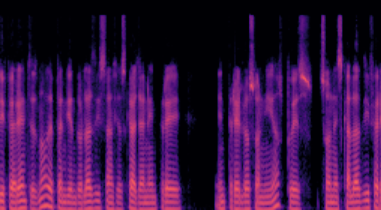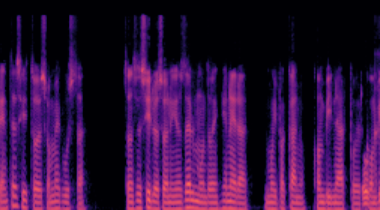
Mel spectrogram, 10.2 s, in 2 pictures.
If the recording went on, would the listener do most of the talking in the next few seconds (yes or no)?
yes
